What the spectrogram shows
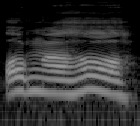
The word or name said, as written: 7ungahOO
